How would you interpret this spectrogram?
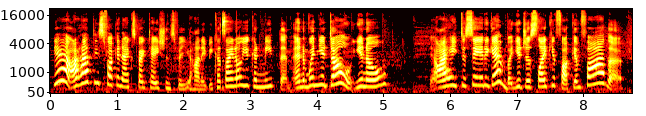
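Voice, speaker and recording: A woman's voice: extremely high pitch, big pitch swings, fairly quick, pushed and bright, soft background music, full character voice. A woman playing a brash, exasperated nagging mom with a nasal New York accent, combative and repetitive. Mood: exasperated scolding. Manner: combative, repetitive, swearing, mock-offended.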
